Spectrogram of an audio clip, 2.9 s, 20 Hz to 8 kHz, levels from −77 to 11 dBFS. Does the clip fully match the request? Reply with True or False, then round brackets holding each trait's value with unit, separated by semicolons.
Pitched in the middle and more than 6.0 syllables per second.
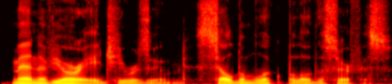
False (90 Hz; 6.6 syllables/s)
